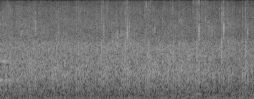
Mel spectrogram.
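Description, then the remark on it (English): An audience claps together in praise of God for his mercy, sustained applause, a dense, steady wash of many hands with a few sharper claps standing out. No one speaks over it. “Again, can we give God a hand clap of praise for his mercy he displayed on a cross?”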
